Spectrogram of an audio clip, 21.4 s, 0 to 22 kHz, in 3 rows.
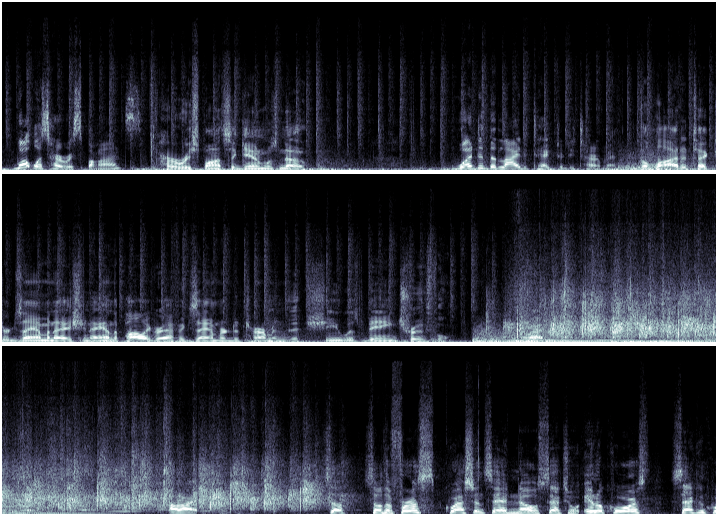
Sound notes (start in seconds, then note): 11.8 crowd applauding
